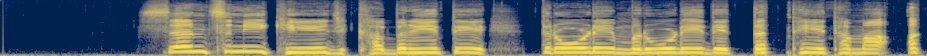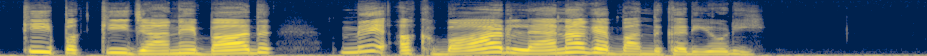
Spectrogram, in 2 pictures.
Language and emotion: Dogri, disgusted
